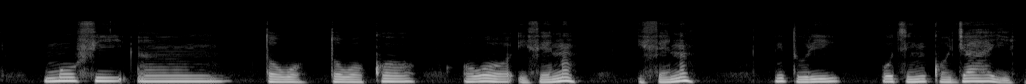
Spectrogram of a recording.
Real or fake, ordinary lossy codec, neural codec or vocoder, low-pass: real; none; none; none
